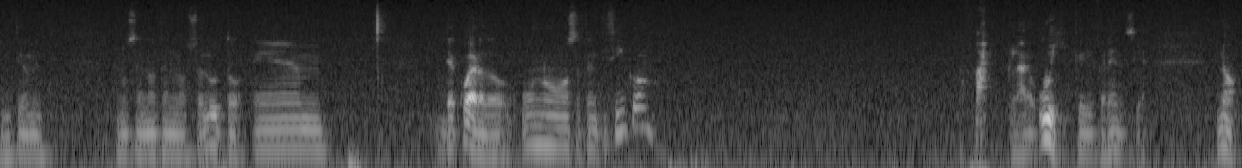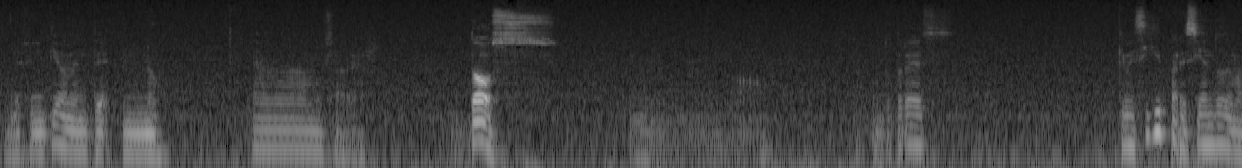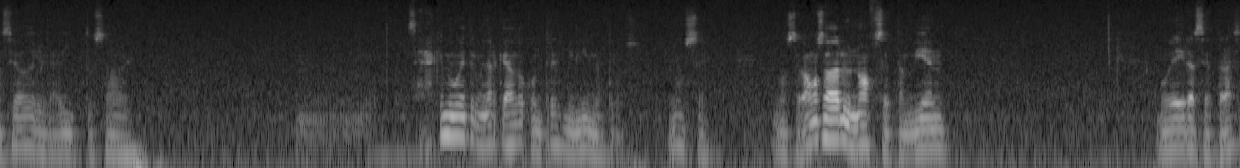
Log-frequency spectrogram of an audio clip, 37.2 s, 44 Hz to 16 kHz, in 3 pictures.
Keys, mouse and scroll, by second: 1.7 click, 3.0 Home, 3.8 Delete, 4.4 KP_7, 5.2 Left, 5.7 KP_Decimal, 5.9 KP_Enter, 7.0 F12, 10.7 Escape, 12.2 click, 13.7 Home, 14.3 Delete, 15.7 KP_Enter, 17.9 click, 19.1 Home, 19.6 Right, 20.2 KP_Decimal, 20.8 KP_3, 21.2 KP_Enter, 23.7 click, 24.8 click, 26.1 BackSpace, 26.8 KP_5, 26.9 KP_Enter, 29.5 click, 31.0 click, 31.4 click, 32.8 click, 34.1 KP_0, 34.8 KP_Enter.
